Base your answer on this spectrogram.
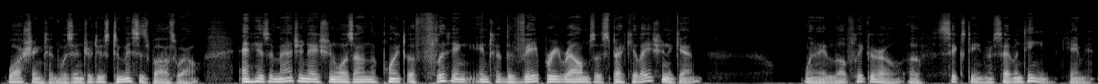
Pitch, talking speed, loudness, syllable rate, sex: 105 Hz, 175 wpm, -20 LUFS, 5.9 syllables/s, male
